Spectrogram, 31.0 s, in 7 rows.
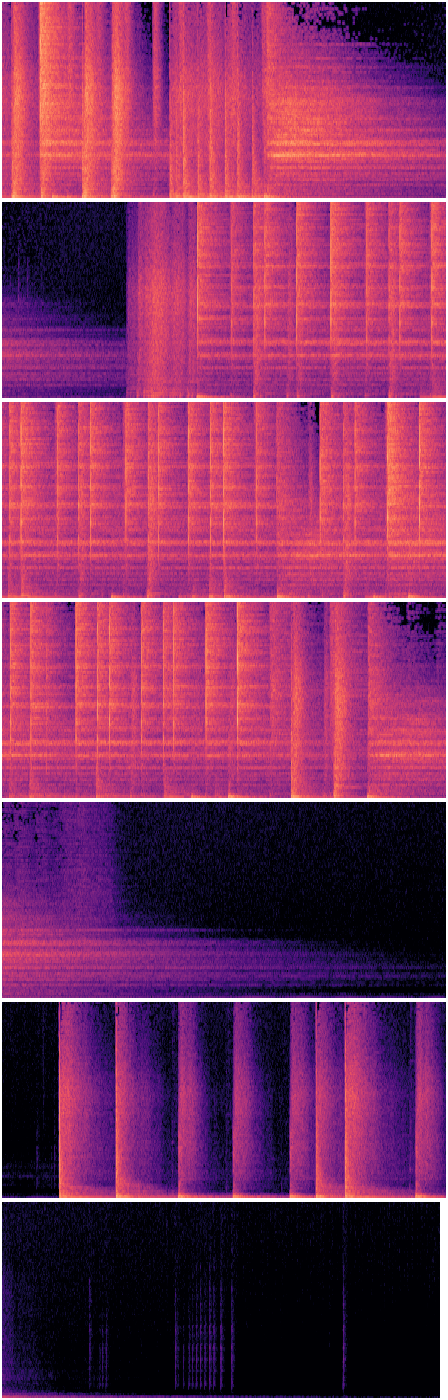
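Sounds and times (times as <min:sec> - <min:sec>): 
Ludwig Downbeat drum: 0:00.0 - 0:03.7, 0:05.7 - 0:18.0, 0:22.8 - 0:26.8.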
